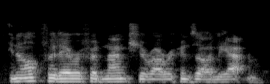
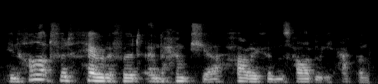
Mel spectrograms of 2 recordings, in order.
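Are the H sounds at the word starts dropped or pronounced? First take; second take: dropped; pronounced. First: The H sounds at the word starts are dropped. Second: Every H at the word starts is pronounced. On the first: "in actual English, ... See, I drop H's" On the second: "is the correct pronunciation"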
